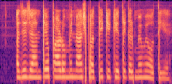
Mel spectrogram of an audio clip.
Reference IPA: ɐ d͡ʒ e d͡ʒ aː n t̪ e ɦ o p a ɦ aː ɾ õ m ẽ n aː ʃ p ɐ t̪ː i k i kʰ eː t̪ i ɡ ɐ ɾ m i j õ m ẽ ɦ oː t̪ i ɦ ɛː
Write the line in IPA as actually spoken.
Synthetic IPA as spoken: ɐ d͡ʒ e d͡ʒ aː n t̪ e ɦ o p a ɦ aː ɽ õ m ẽ n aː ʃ p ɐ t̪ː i k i kʰ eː t̪ i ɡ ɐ ɾ m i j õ m ẽ ɦ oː t̪ i ɦ ɛː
